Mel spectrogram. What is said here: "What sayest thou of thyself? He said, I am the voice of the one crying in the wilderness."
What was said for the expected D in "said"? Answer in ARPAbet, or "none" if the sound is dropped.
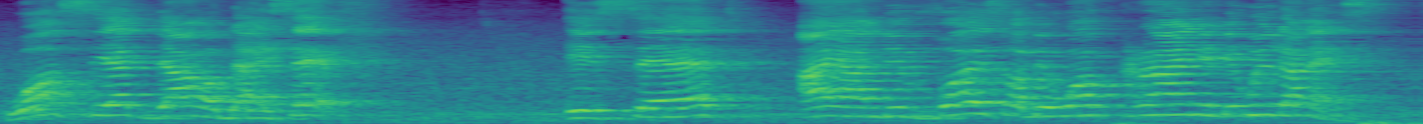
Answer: D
